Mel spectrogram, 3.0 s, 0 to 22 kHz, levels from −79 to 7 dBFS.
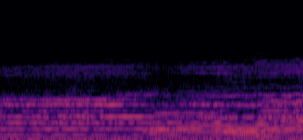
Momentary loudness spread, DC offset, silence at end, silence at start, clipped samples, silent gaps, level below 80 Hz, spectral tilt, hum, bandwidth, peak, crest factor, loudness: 4 LU; under 0.1%; 0 s; 0 s; under 0.1%; none; -54 dBFS; -7 dB/octave; none; 16 kHz; -28 dBFS; 12 dB; -42 LUFS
